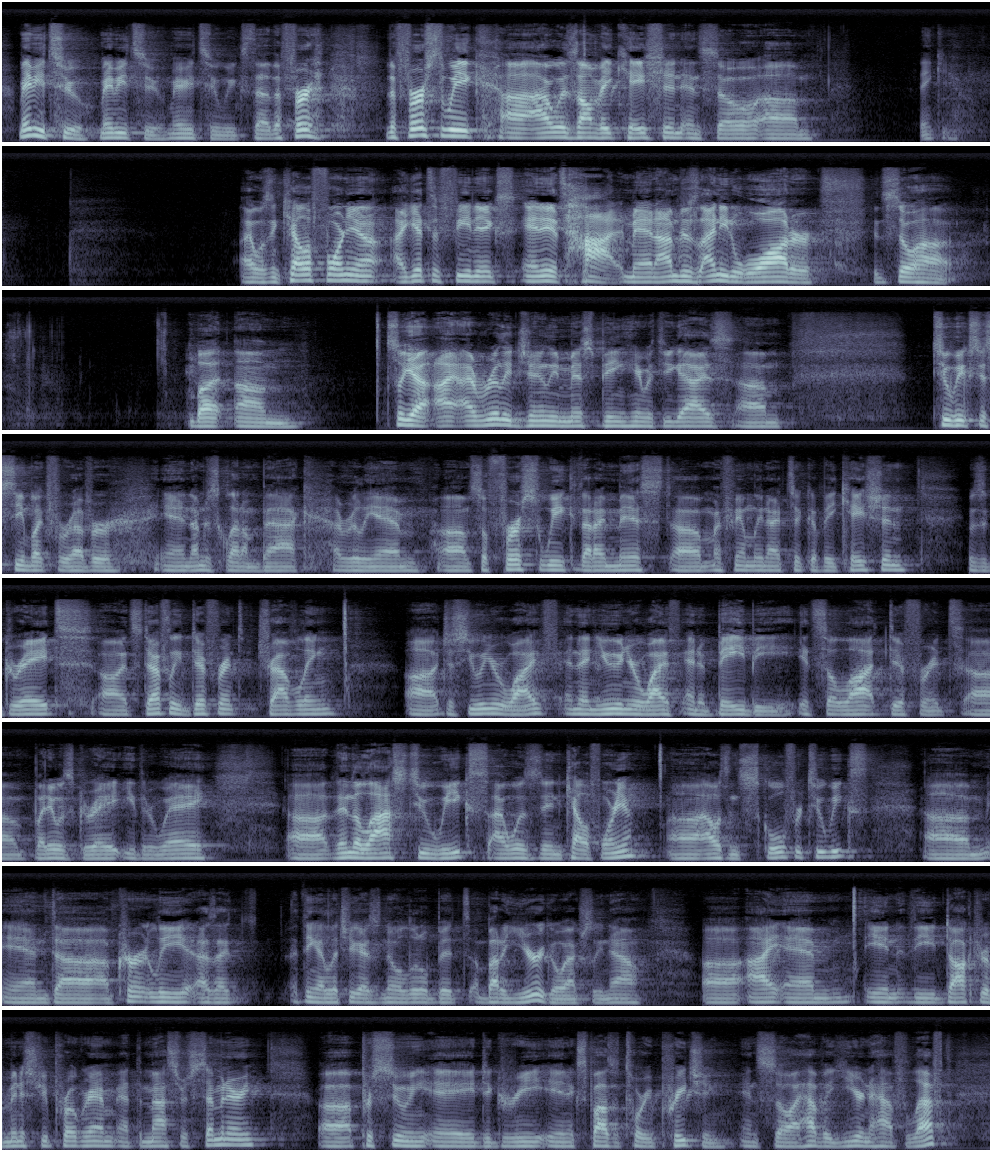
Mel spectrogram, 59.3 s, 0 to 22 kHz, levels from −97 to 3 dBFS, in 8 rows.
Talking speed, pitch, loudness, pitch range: 195 wpm, 120 Hz, -26 LUFS, 115-130 Hz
